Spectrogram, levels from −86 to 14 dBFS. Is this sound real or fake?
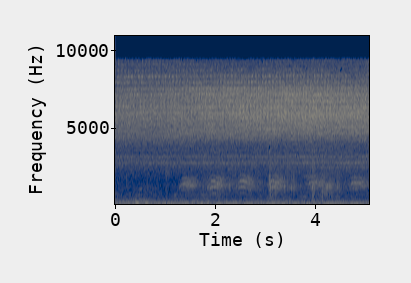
real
